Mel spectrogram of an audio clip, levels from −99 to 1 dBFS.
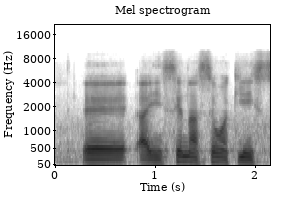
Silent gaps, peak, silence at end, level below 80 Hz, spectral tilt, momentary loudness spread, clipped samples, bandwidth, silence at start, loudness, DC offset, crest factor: none; -6 dBFS; 0 s; -60 dBFS; -6.5 dB/octave; 5 LU; under 0.1%; 9.2 kHz; 0.3 s; -20 LUFS; under 0.1%; 14 dB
